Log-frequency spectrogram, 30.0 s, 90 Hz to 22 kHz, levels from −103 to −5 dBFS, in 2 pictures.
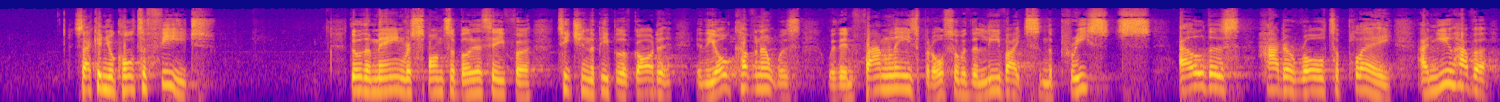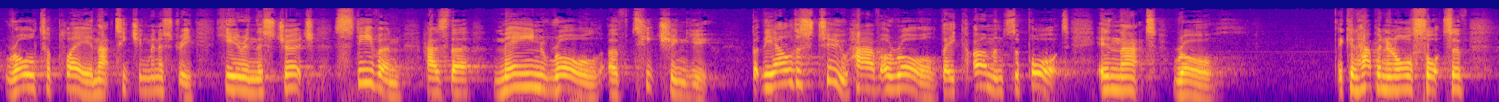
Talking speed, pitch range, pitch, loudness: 160 wpm, 160-210 Hz, 185 Hz, -18 LUFS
